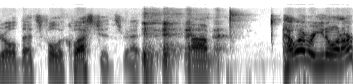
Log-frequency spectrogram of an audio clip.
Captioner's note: laughs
